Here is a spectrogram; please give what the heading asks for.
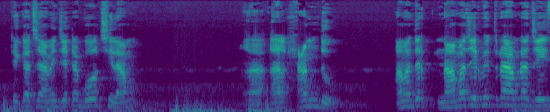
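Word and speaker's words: الحمد: সংশোধন করে দিব ইনশাআল্লাহ তো আলহামদু এখানে উচ্চারণটা বুঝতে পেরেছেন তো গলার ভেতর থেকে আপনাদের হা এর উচ্চারণ নিয়ে আসতে হবে আলহামদু আলহামদু এভাবে তারপরে রহমানির রাহিম এখানে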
